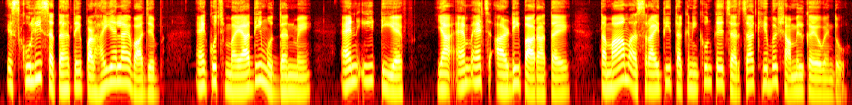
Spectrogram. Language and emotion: Sindhi, neutral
